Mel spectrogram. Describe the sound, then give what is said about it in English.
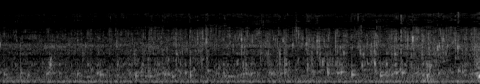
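A thin stream of water trickles steadily through a wooden sluice gate lifted by turning a big round handle, a soft continuous splashing with no voices, swelling slightly louder toward the very end. “Well, at least I'm not sure, but that water, there ought to be a lot more water than that coming through the gate, a whole lot more.”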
